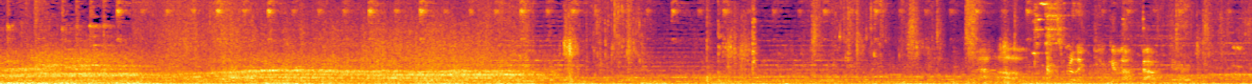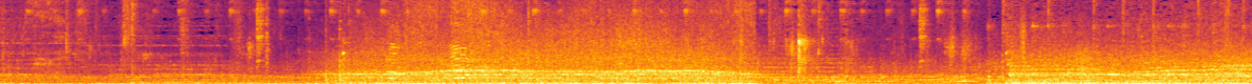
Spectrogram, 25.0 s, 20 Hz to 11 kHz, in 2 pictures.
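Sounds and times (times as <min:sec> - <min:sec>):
tornado wind howling: 0:00.0 - 0:25.0.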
